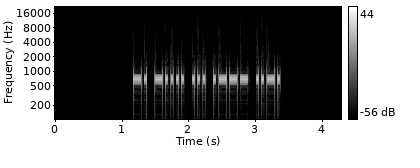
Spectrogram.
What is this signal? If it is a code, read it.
Morse code, heard as a keyed tone, about 29 wpm, 700 Hz. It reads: N6SJF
